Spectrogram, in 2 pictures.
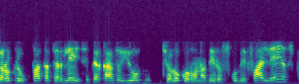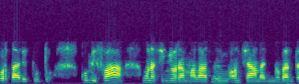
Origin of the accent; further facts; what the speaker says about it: Moldova; Italian is a second language; now in Brescia, Italy; Sì, sono moldava.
